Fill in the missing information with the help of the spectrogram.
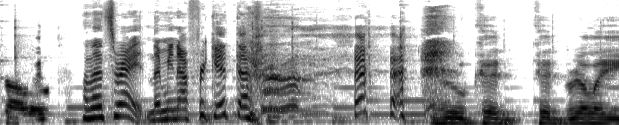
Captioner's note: laughs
